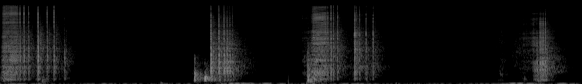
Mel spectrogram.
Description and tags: Creaking Wood 4 Steps
A single creaking wooden floor step. This is a longer recording with 4 creaks. There are 7 isolated floor creaks available in the same sound pack.
walk, horror, walking, house, creak, soundfx, floor, dark, boards, creaking, squeaking, stepping, board, foley, creepy, step, footstep, effect, old, foot, wood, sound, single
